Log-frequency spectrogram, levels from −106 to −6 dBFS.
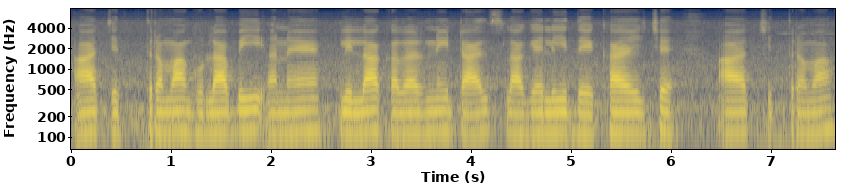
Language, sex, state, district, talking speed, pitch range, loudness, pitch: Gujarati, male, Gujarat, Gandhinagar, 110 wpm, 115-120 Hz, -20 LUFS, 115 Hz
